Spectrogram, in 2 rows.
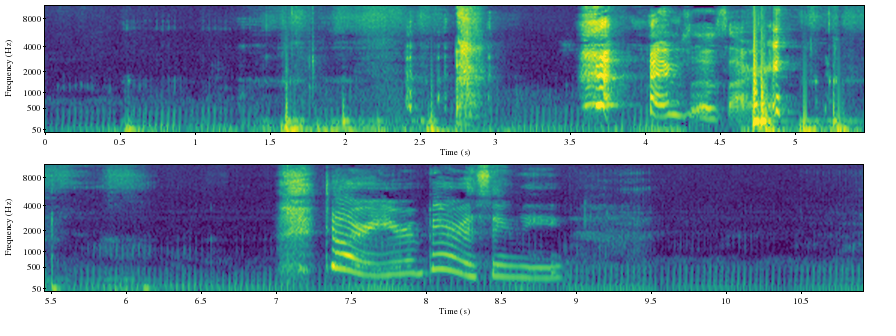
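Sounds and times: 
cat rubbing against the microphone: 0.3 - 7.9
speech: 4.1 - 5.0, 7.0 - 9.0.

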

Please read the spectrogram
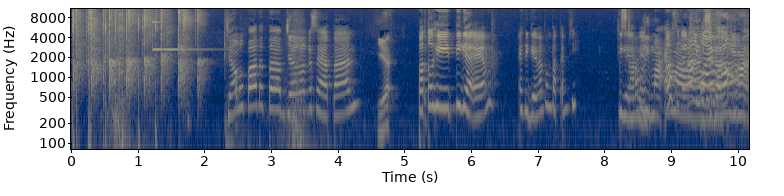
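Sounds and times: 
clapping: 0.0 - 2.2
speech: 2.4 - 7.6, 8.2 - 10.1.

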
